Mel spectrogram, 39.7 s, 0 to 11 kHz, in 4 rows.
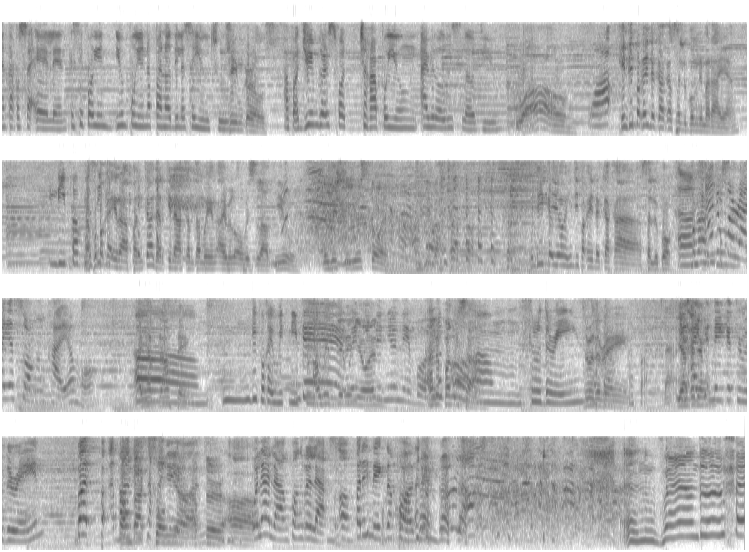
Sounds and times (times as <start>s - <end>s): Music: 0.0s - 39.7s.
